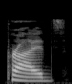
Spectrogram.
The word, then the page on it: prides: British English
